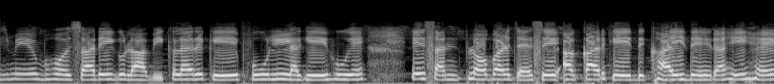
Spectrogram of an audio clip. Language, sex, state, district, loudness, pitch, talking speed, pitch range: Hindi, female, Uttar Pradesh, Gorakhpur, -11 LUFS, 230 Hz, 140 wpm, 215-235 Hz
